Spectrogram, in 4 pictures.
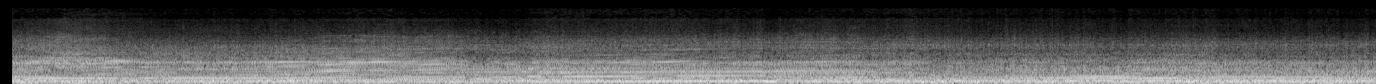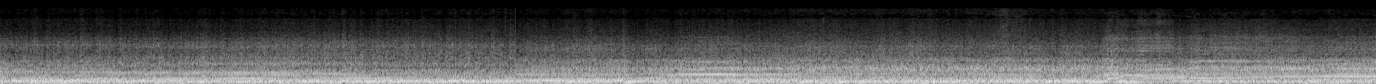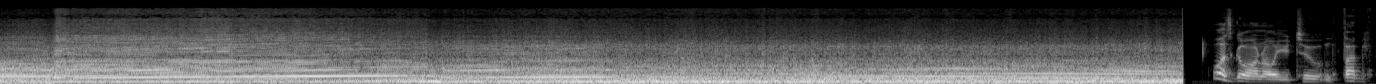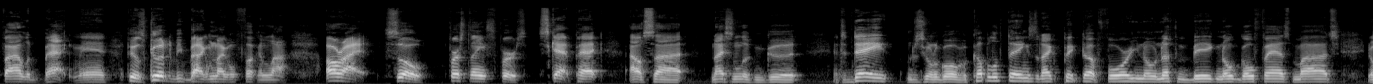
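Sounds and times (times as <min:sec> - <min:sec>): road and wind noise: 0:00.1 - 0:39.4
car engines running: 0:00.2 - 0:39.4.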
